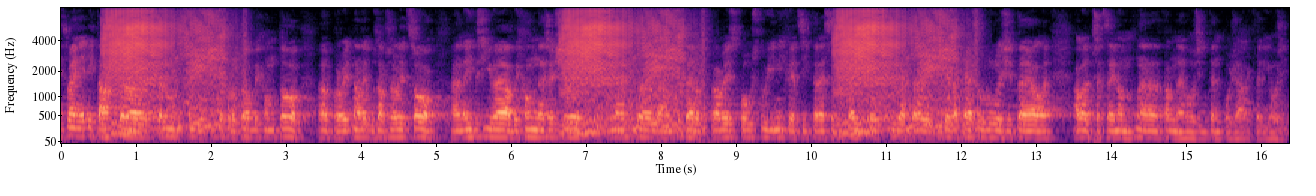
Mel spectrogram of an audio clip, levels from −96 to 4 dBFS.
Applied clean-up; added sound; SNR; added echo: none; Zipper (clothing); 2 dB; reverberation time 0.3 s.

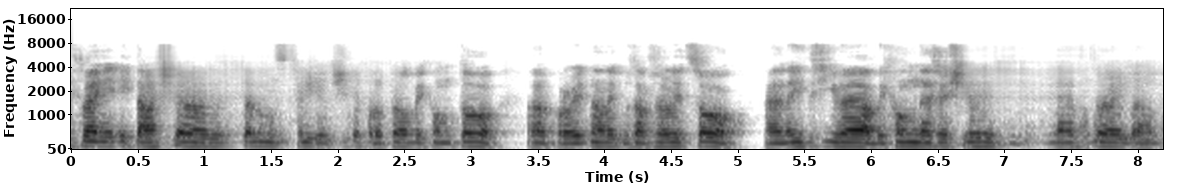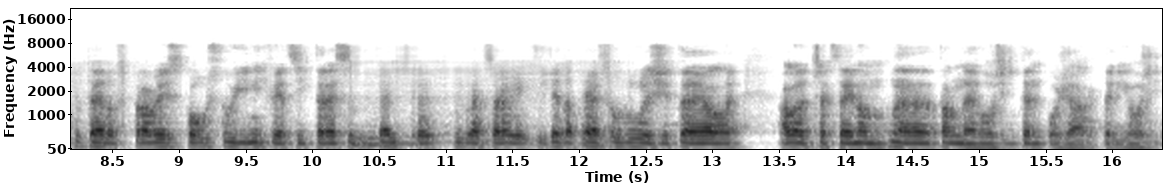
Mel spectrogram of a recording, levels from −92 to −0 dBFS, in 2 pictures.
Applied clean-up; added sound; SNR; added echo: neural mask model DeepFilterNet 3.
